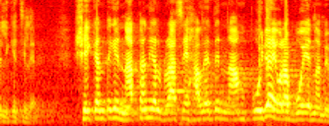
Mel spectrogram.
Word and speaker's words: Halhed: তো এল এর পরে এইচ বললে উচ্চারণ লটাই হয়, এইচটা তাকে সফট করে, লাউট করে, এটা না বুঝে তারা হাল হেড পড়া শুরু করেছেন, HED কিন্তু EAD নয়।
